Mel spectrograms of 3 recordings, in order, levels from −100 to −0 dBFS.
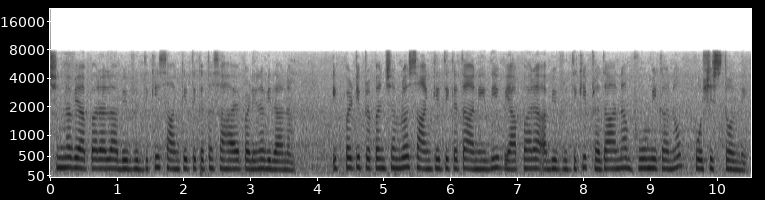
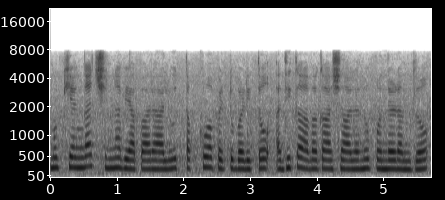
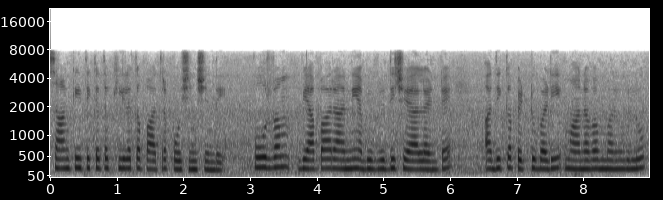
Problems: constant background noise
